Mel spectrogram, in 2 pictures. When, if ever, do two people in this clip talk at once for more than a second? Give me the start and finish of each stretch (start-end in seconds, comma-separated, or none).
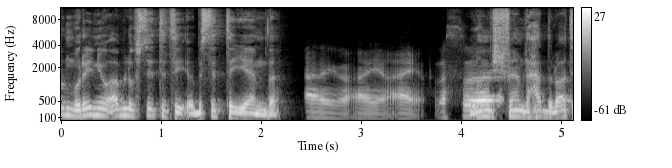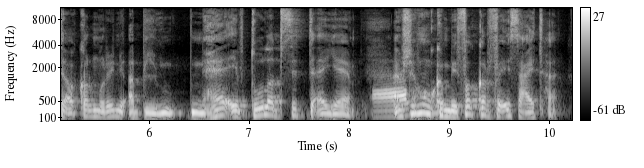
none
